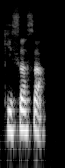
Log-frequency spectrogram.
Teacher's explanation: on a même fait sauter le N nasal et le SH devient S. Et on utilisera plus souvent le S comme dans le lingala de la capitale.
